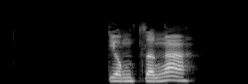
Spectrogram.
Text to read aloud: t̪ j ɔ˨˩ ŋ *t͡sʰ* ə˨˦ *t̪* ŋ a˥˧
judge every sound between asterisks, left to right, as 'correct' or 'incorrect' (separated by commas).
incorrect, incorrect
